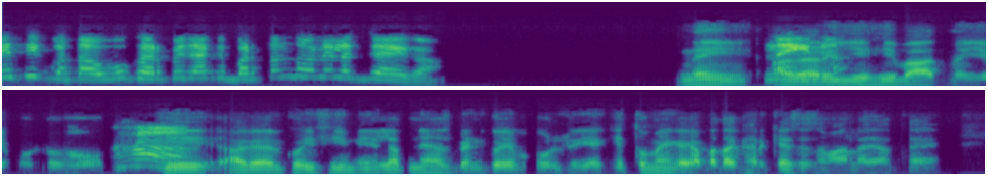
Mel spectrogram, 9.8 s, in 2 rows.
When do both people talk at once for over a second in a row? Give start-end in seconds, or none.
none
